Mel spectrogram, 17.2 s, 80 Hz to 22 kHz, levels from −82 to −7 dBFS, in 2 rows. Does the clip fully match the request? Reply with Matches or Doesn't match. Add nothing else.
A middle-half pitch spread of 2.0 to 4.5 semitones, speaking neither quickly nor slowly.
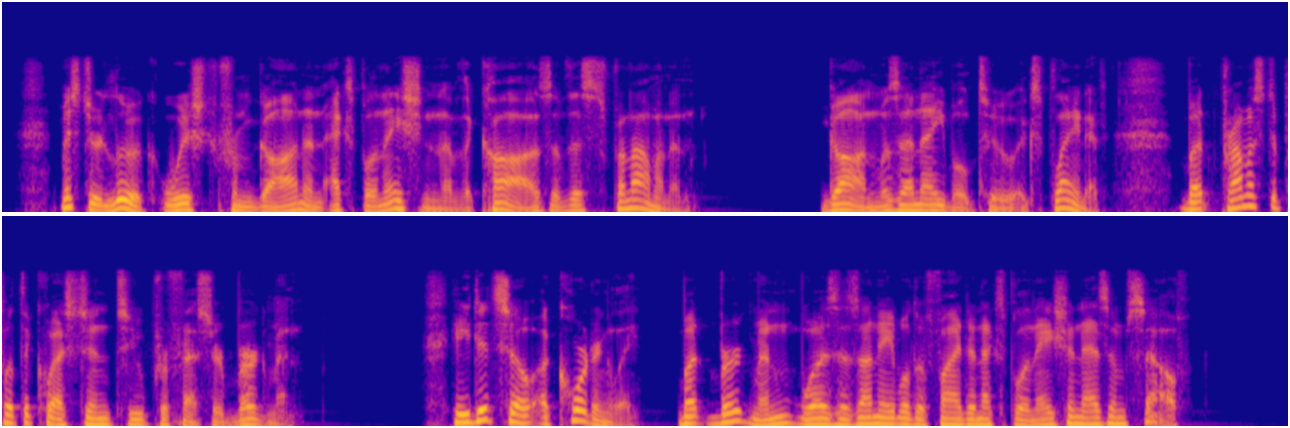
Doesn't match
